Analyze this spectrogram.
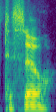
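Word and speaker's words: Tissot: name i think it's to sew i think the these the last t is silent t-i-s-s-o-t and you can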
